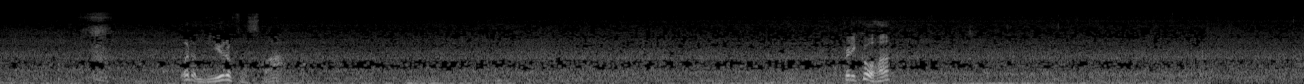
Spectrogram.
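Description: A river rushes steadily over stones.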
